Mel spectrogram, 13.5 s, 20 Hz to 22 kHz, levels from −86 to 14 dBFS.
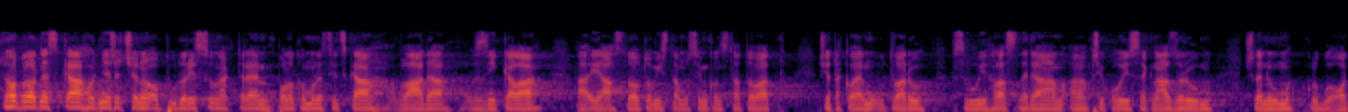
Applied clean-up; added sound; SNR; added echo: none; none; none; none.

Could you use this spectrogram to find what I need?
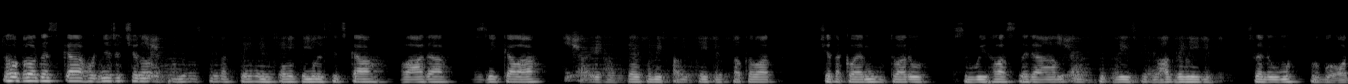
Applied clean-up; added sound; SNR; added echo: neural mask model DeepFilterNet 3.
